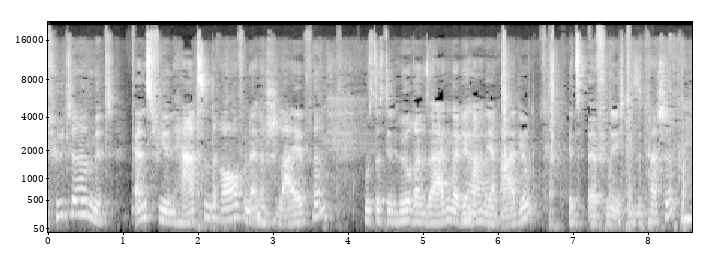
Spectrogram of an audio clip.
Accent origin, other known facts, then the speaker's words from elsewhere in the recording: Bavaria, Germany; In Bayern, da wo ich herkomme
